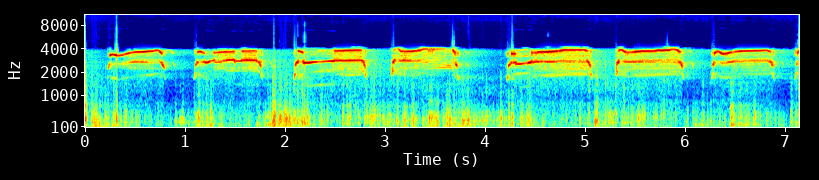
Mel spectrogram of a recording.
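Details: Eastern osprey at the nest, Port Lincoln, South Australia, 28 October 2024 at 19:26: a series of clear whistled calls, each short burst repeated steadily about every second, over a constant low rumble of wind or background noise.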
